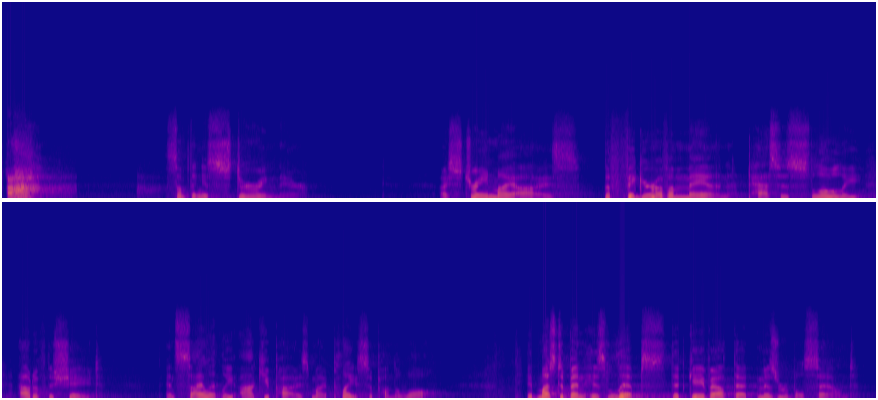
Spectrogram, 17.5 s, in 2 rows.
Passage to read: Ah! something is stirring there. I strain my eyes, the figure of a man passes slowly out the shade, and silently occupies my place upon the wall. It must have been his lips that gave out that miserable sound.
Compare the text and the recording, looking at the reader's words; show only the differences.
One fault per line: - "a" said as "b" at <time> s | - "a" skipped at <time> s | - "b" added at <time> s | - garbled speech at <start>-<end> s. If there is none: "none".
- "of" added at 9.1 s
